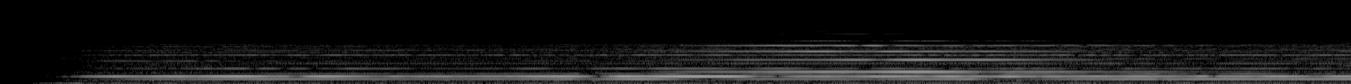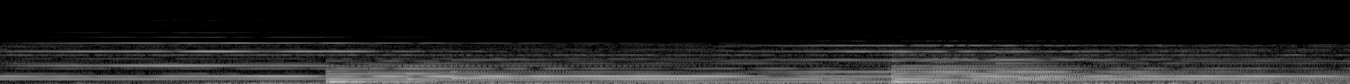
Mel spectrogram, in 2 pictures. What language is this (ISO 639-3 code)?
fas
